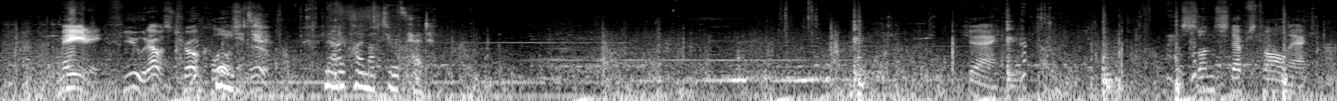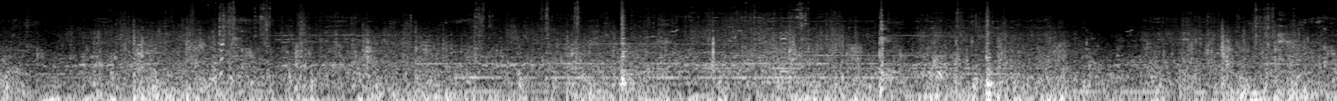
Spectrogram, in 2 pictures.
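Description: Metal clanks and scrapes as a climber grabs onto a huge machine.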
